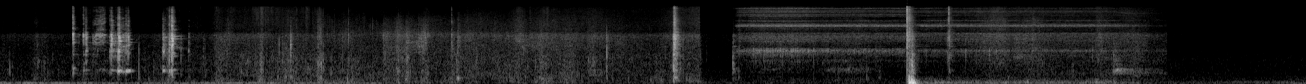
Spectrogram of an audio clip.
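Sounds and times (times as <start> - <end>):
gas hissing with faint whistle: 7.4 - 11.7
burner lighting click and thump: 9.0 - 11.4.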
